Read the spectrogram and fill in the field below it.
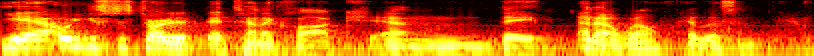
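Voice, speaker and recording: A man's ordinary speaking voice at medium pitch, with lively intonation and a fairly quick pace. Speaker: radio show host. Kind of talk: interviewer, casual talk.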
